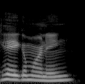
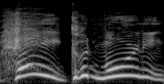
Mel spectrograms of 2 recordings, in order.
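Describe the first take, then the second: First: It is said small and natural, like real life. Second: It is said big and projected, filling a room.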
